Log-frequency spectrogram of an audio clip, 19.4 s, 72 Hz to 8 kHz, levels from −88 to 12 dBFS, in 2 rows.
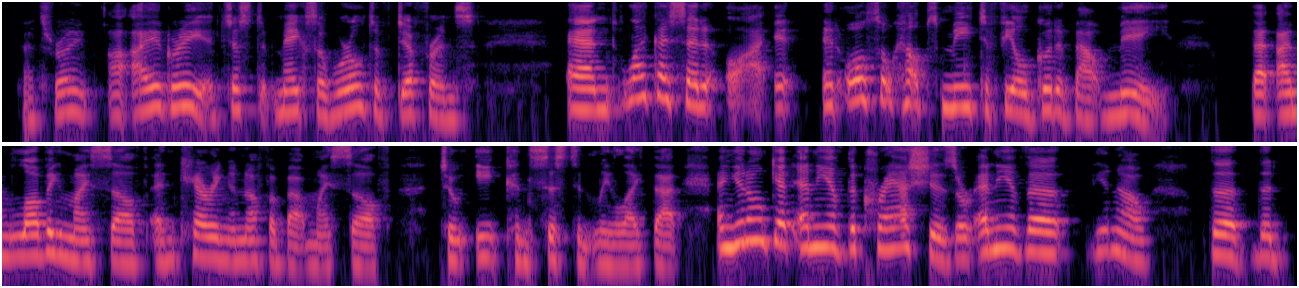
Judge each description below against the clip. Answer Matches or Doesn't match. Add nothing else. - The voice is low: Doesn't match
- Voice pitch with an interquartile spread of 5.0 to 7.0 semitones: Matches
